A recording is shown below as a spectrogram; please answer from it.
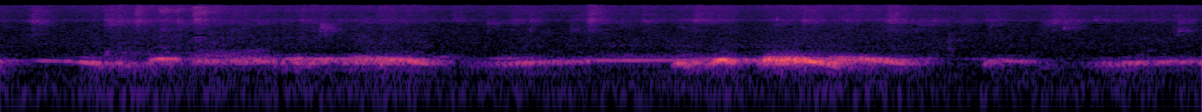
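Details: Spotted dove, a decoy bird with the 'Hạp Bổi' voice style, calling to stir wild doves: low, mellow coos run almost without pause, swelling and dipping in loudness, with a faint room hum behind.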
